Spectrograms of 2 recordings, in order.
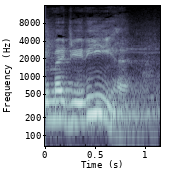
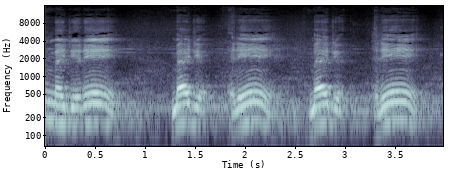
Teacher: الإمالة ان انت الفتحة بتاعت الراء اصلها مجراها تروح بيها ناحية الياء، بس ما توصلش ياء · Shown in: second take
